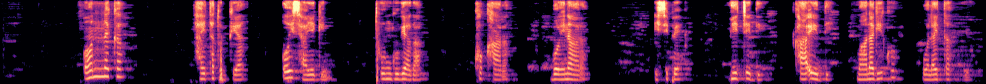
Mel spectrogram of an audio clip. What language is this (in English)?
Wolaytta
